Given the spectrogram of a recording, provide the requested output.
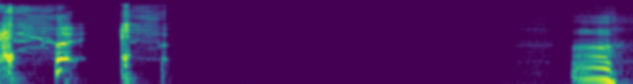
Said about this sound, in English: I have a really bad cough. I'm coughing all the time.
